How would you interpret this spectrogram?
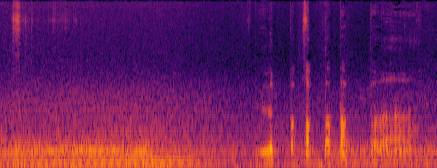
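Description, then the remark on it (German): A car engine hums steadily from inside the vehicle in moving traffic, a low continuous drone, then a quick run of short, sharp bursts breaks in near the end. “Hier ist eine etwas bescheuerte Verkehrssituation.”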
